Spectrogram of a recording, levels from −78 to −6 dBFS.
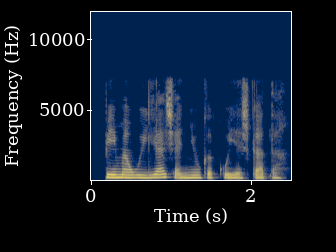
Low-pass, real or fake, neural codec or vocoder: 7.2 kHz; real; none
